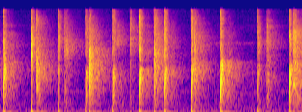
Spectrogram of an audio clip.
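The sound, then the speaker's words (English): Thin, scattered applause from a studio audience: a dozen or so sharp, loud claps in an uneven, loose rhythm rather than a full roar, with no talking. “Round of applause from the studio audience, please.”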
